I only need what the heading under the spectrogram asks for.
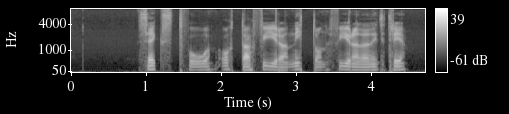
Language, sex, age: Swedish, male, 23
